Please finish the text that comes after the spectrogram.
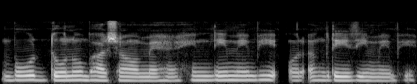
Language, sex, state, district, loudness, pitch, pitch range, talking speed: Hindi, female, Bihar, Patna, -15 LUFS, 190 Hz, 180-200 Hz, 175 wpm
